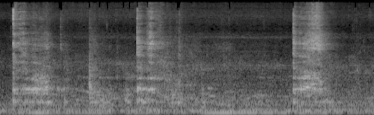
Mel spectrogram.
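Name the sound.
stirring and mixing chilli chicken ingredients in a pan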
